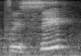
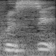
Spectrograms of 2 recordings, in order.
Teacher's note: nhấn âm tiết thứ hai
